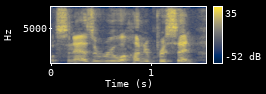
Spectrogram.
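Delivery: high, eager emphasis; excited endorsement. Real, not acted. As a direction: sell it with a bright high push. Raving about favorite makeup.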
